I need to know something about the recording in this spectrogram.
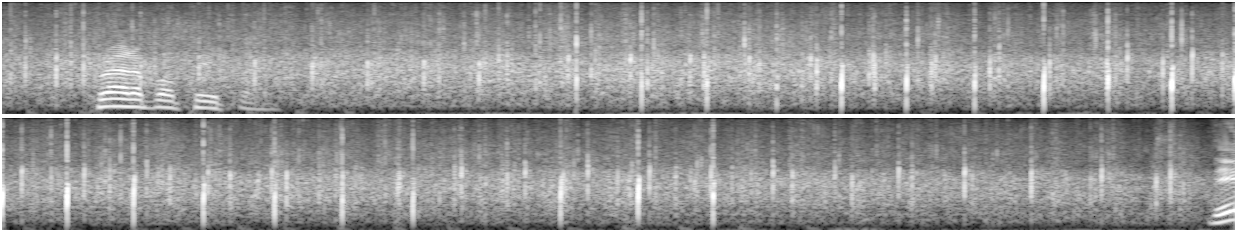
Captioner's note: applause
